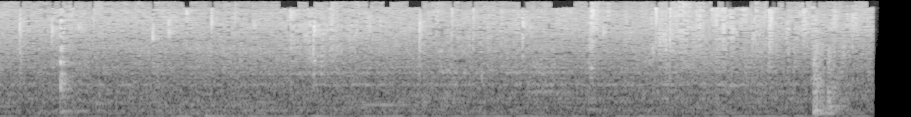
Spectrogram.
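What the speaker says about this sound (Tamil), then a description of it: "ஸோ பஃப் வந்துட்டு இந்த மாதிரி ரோஸ்ட் ஆகும்." Egg puff frying in oil in a pan, a steady close sizzle and crackle with occasional sharper pops, alone with no talk.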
